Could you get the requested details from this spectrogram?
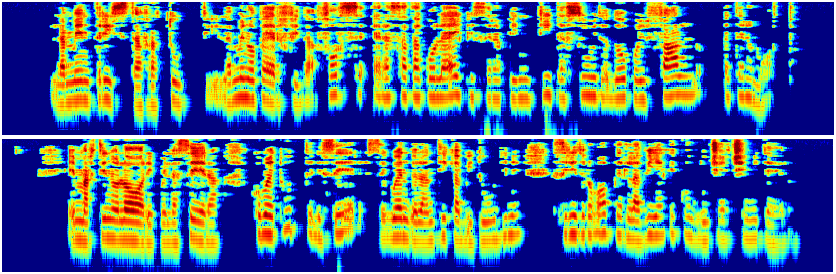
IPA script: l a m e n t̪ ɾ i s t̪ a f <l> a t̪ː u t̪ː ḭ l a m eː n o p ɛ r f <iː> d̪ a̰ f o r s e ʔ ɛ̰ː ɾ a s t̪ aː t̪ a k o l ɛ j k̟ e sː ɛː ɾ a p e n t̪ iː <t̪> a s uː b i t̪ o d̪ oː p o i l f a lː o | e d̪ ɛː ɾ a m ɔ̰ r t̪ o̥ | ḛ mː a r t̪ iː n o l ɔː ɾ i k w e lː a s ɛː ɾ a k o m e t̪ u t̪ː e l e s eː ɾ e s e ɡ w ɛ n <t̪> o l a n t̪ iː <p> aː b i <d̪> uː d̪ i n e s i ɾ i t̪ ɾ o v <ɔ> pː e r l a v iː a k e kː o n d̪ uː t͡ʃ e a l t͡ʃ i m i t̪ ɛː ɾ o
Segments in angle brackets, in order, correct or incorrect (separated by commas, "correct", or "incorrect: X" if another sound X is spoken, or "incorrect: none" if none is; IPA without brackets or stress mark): incorrect: ɾ, incorrect: i, correct, incorrect: d̪, incorrect: k, incorrect: t̪, correct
